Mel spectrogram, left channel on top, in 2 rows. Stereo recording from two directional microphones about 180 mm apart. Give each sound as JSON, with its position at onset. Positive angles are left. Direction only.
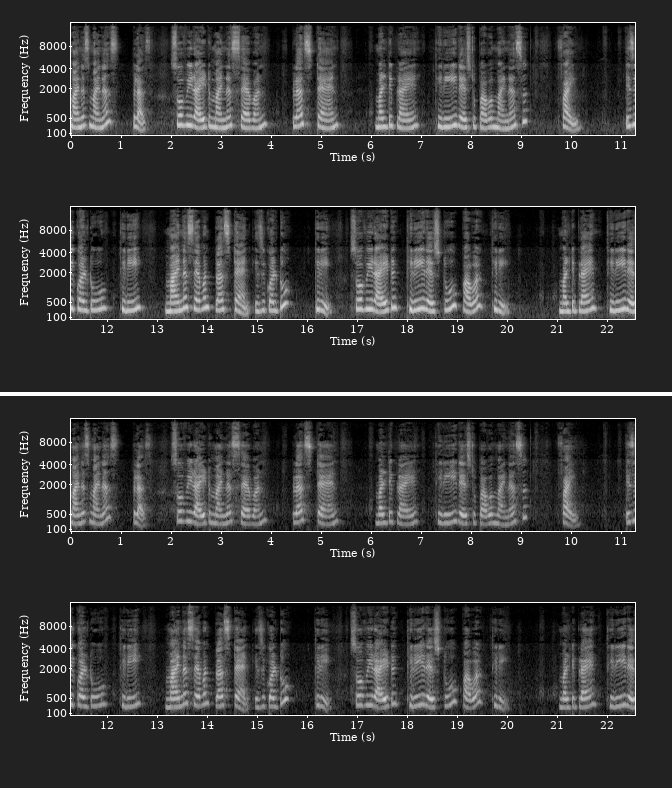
{"t": 0.0, "sound": "a woman's voice", "side_deg": 25}
{"t": 11.0, "sound": "speech", "side_deg": 35}
{"t": 21.0, "sound": "speech", "side_deg": 35}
